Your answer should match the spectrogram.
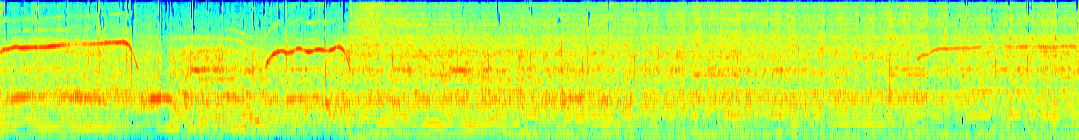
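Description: A live rock band playing in an arena under a cheering crowd, with piercing whistles from the audience near the start, around three seconds in and near the end. The music fills out with a low bass about three and a half seconds in.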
